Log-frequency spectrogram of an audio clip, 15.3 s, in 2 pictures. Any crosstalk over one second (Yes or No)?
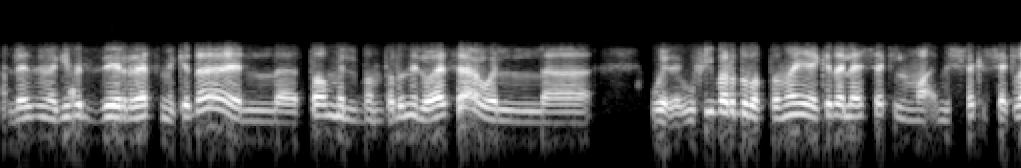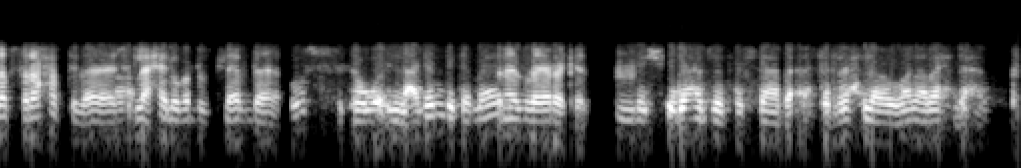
No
